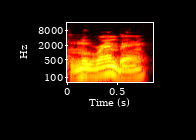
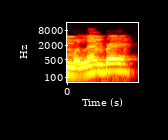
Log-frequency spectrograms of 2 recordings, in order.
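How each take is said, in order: First: The middle consonant is an r sound. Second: The middle consonant is an l sound. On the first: This is how the speaker's own group says it. "instead of Murembe" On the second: This is how other ethnic groups say it. "they would say Mulembe"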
